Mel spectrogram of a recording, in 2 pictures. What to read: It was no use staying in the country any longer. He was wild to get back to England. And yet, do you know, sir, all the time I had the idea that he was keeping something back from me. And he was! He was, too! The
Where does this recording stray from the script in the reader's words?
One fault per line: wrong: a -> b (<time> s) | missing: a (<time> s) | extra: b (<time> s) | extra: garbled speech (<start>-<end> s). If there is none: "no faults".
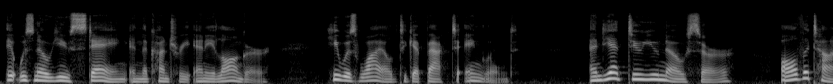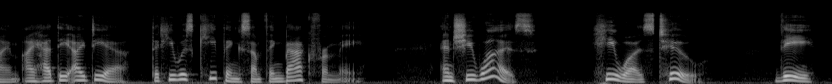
wrong: he -> she (12.9 s)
